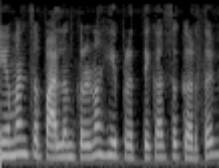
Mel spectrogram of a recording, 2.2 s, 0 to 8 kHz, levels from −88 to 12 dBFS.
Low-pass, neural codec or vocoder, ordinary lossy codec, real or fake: 7.2 kHz; none; none; real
